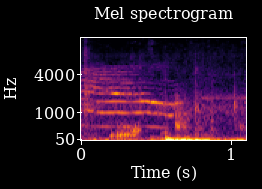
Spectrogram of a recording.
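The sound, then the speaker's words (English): A single drawn-out cat meow, fairly loud, its tone sliding downward before a brief rougher tail at the end, with no talking over it. “The cat has very opinion. Yeah, he's very opinionated about Minecraft.”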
